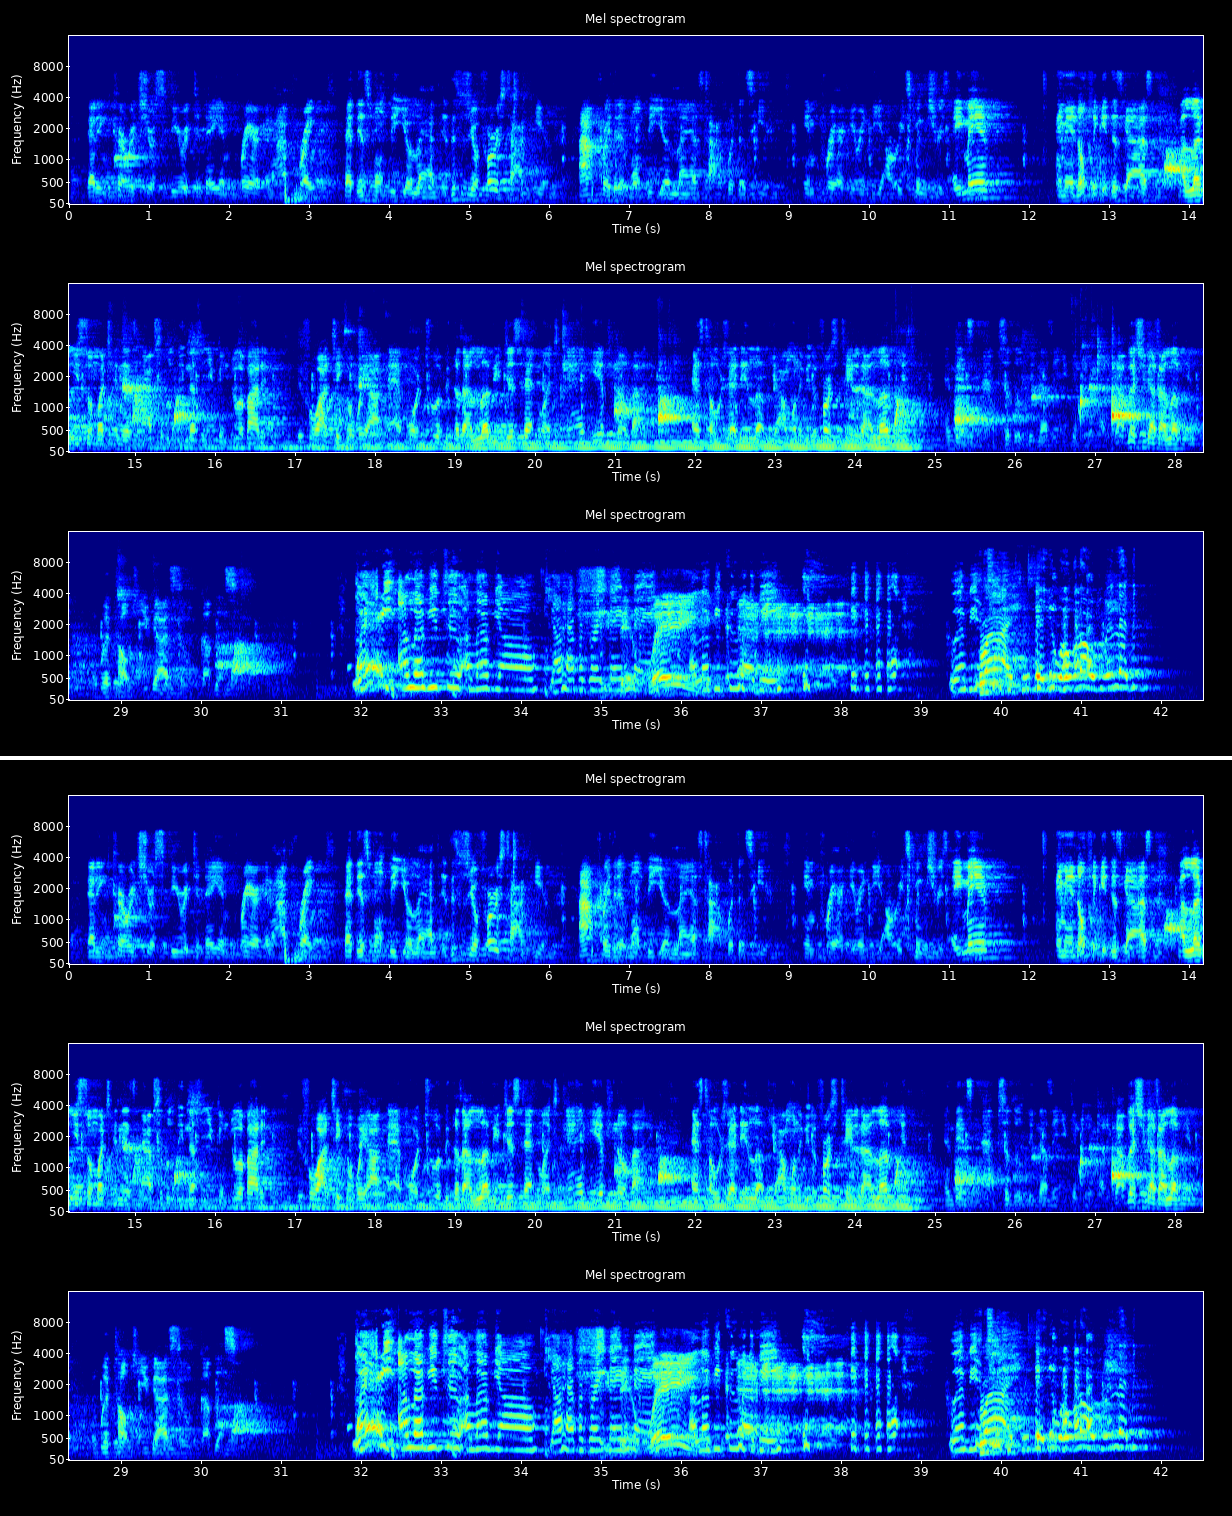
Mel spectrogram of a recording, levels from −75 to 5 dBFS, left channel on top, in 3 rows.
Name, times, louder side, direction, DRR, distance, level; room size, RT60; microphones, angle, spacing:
voice 1, 0.2-11.5 12.3-16.6 17.0-24.7 25.1-28.2 28.6-30.5 34.7-36.2 36.7-38.3, right 2 dB, 80° right, 3.2 m, -35 dB
sound 1, 13.3-13.4 13.7-16.3 17.3-17.4 17.6-18.1 19.0-19.3 19.8-19.9 20.3-20.7 21.0-22.3 23.4-23.5 23.9-28.0 28.4-28.7 28.9-29.1 30.2-31.1, left 5 dB, 85° left, 1.1 m, -35 dB
sound 2, 14.9-24.7, equal, 50° right, 1.7 m, -39 dB
voice 2, 31.7-35.7 36.1-37.2 37.5-39.1 39.3-40.2 40.6-40.7 41.1-41.5, right 3 dB, 25° right, 1.1 m, -31 dB
voice 3, 39.7-41.7, left 3 dB, 15° left, 1.8 m, -27 dB
27.5 x 22.5 x 7.9 m
head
